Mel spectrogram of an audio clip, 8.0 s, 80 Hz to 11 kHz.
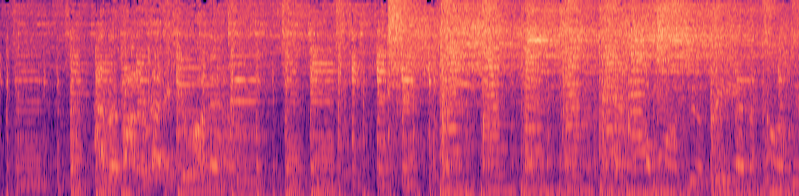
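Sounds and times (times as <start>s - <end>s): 
funk music with busy bass and brass-like stabs playing at a party: 0.0s - 7.9s
speech: 1.1s - 2.6s.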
